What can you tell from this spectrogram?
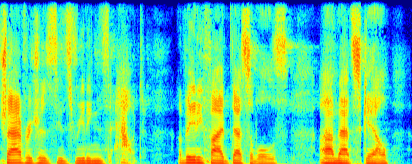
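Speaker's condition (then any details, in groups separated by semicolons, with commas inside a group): Cleft lip and palate; hearing checked this morning, told hearing very good but tinnitus present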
